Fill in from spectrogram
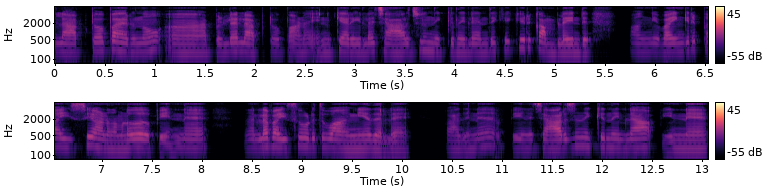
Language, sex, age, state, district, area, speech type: Malayalam, female, 18-30, Kerala, Kozhikode, urban, spontaneous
